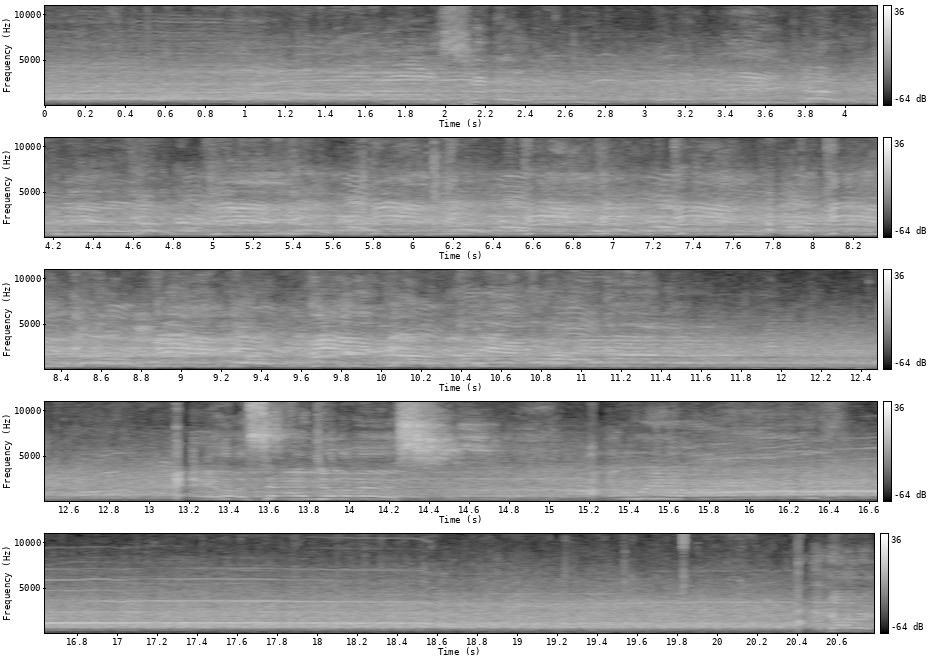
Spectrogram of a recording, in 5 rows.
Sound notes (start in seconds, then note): 8.3 speaking in native tongue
